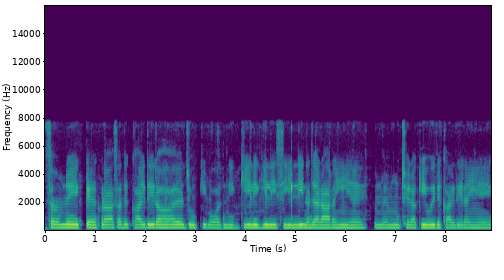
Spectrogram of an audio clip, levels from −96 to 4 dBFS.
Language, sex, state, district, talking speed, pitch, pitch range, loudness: Hindi, female, Rajasthan, Nagaur, 180 wpm, 200 Hz, 200-205 Hz, -17 LUFS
